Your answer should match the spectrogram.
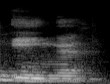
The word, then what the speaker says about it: un: Quando si tratta di articolo indeterminativo si scrive un e si pronuncia in.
